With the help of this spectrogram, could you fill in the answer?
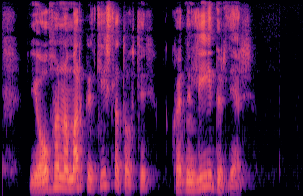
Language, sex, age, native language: Icelandic, male, 50-59, Icelandic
